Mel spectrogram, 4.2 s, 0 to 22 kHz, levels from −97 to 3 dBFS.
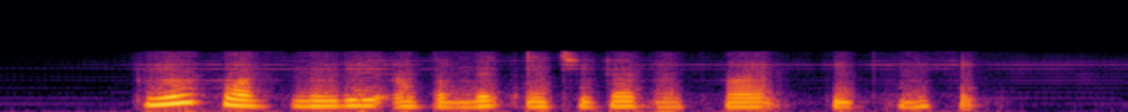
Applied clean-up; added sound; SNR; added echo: neural separator model SepFormer WHAMR!.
